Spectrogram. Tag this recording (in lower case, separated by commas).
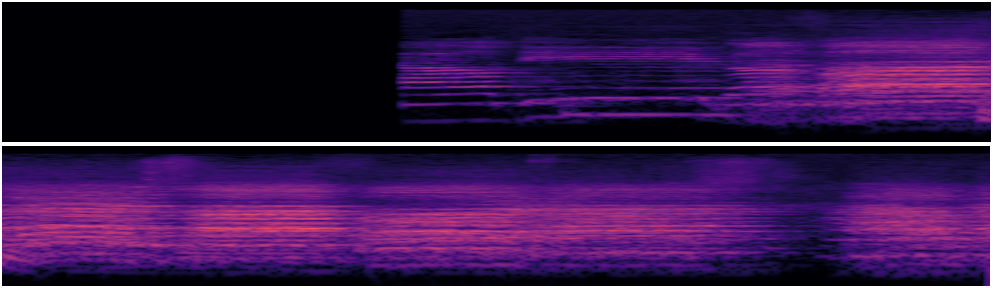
chant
